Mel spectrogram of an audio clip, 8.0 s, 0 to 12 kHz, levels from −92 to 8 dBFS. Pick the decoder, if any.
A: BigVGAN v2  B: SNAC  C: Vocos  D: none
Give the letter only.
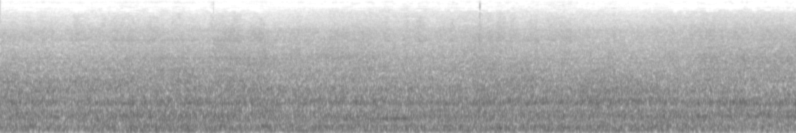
D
